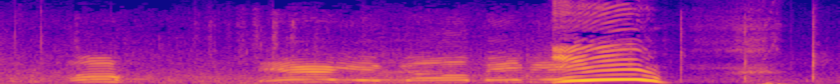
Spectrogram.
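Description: A man's excited wordless shouts as a trout takes the fly: a short cry, then a run of quick yelps, and a loud long whoop about three seconds in that rises and falls in pitch. A brief low thump comes near the end.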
